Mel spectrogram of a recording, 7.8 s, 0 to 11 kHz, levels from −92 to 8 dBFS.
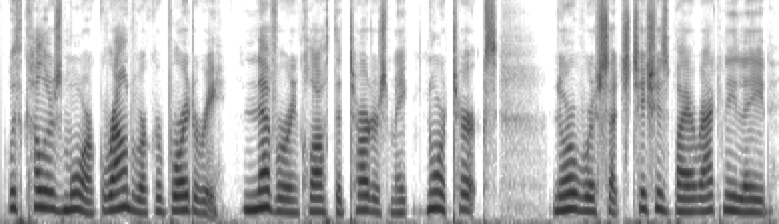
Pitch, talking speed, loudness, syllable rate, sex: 205 Hz, 160 wpm, -17 LUFS, 4.5 syllables/s, female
